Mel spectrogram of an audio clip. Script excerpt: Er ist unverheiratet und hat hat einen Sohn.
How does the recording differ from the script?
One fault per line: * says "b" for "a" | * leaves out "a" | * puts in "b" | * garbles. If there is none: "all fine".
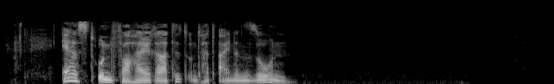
* leaves out "hat"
